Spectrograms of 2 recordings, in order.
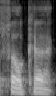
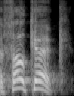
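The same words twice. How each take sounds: First: Said in the usual way. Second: Falkirk high and loud, mock-Scottish; put-on Scottish accent. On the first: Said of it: "And I said Falkirk". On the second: Faking a hometown for the girlfriend, high loud Scottish. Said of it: "I put on this Scottish accent".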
